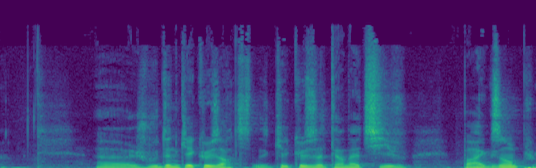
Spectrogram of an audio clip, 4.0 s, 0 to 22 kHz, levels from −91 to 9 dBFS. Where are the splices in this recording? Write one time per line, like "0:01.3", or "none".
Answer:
none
